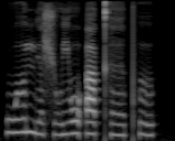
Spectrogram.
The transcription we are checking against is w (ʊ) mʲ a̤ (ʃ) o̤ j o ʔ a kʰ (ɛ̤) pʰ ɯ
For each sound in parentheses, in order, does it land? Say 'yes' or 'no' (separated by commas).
no, yes, yes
